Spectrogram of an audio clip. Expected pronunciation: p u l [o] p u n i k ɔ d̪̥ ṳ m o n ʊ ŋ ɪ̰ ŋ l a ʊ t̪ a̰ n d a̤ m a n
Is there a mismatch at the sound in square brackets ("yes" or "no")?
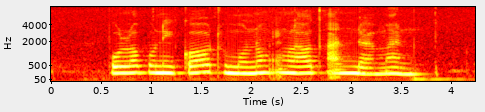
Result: yes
